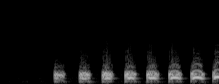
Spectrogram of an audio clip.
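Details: Male Ural Owl calling at a nest box entrance at night, 11 July 2023, around 20:32. Eight short, low, hollow hoots come in a quick, evenly spaced run, roughly four per second, each growing slightly louder.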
